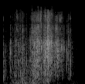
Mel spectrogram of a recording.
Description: Plastic Packaging Movement; Plastic Packet / Packaging Movement; Materials; foley; McKinney Sound

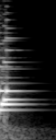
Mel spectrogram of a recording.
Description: Message Alert, beep

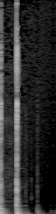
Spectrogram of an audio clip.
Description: Case Set Down, Case Set Down Luggage; Foley; Blastwave

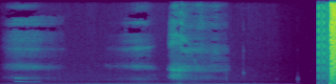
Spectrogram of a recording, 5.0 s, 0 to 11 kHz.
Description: Baby 6 Month Old Breaths Yawn; Babies (Sound Effects:Voice); Big Room Sound

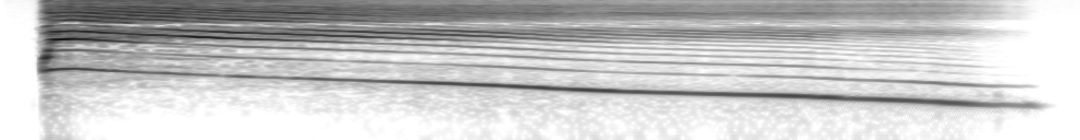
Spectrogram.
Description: Cartoon Girl Weeee; Cartoon Voice Sound Effects

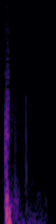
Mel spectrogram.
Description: Body movement Organic Impact Light; Body movement foley to simulate falls and deaths; Wrestling And Struggling Sound Effects

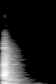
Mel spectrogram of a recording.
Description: Door Knock Single Hollow Wood Knuckles Impact; Door Knocking; Foley

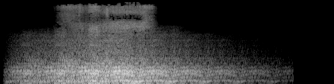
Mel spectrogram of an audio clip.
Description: Swarm Of Pestilence, monster sound; fantasy; Andrew Fleming

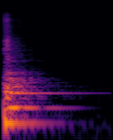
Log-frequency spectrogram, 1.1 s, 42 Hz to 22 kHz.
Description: Pipe Tin Move; Metal; Sound Effects:Materials; Foundation3

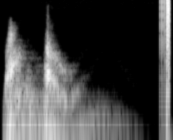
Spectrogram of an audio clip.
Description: Impact Liquid Digitalness Peel; Sound Design; Stabs; Big Room Sound

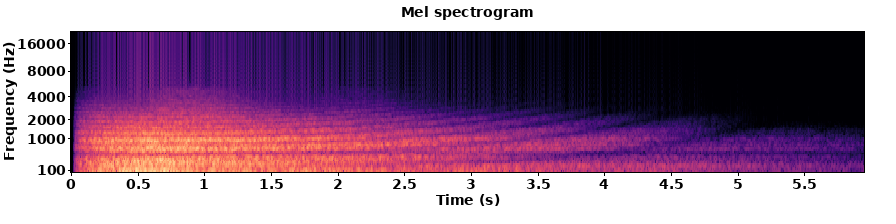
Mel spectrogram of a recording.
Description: Whoosh Flange, Trail Off, Jet By, Transition; Production Element, Imaging Element, Accent; BlastWave

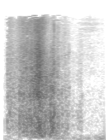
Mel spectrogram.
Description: Snow And Ice Slide On Snow; Weather

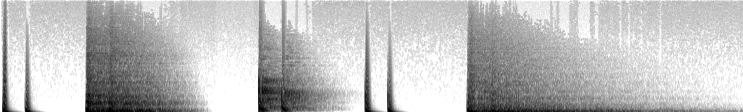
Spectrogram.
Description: Heartbeat One Shot Collection

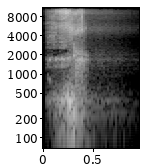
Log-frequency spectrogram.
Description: Monster Slurpy Bite; Monster Sound Effects; Andrew Fleming

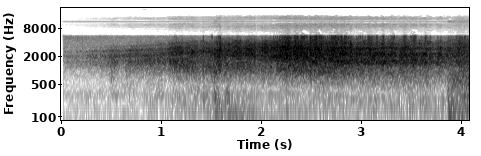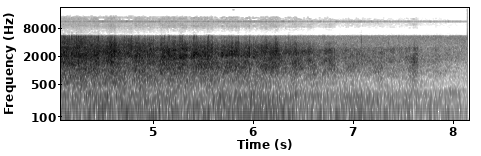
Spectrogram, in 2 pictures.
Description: Tomcat Fly By With Sonic Boom; Military; Bobby Cole

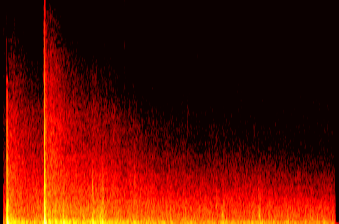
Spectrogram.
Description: Fireworks Multiple Explosions; Fireworks (Sound Effects:Backgrounds)

